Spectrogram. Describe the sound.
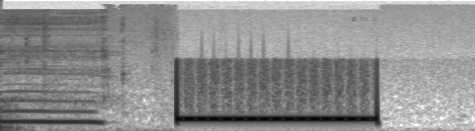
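A telephone call connects with line tones: a steady, plain tone lasts about half a second and stops, then, after a short gap, a louder buzzing tone sounds for about a second before cutting off.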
